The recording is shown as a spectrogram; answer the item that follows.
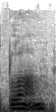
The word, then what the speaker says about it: Bloom: Yeah, Peter and I both have met Stephen Bloom from, I call him Stephen Bloom even though he pronounces it wrongly. He says Blum.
